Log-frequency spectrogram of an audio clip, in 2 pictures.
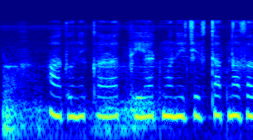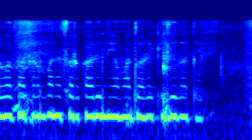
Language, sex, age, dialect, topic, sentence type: Marathi, female, 41-45, Varhadi, banking, statement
